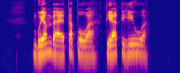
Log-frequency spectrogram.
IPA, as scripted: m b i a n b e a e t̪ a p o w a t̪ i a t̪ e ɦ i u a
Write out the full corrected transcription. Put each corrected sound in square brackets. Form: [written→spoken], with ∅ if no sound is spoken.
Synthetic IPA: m b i a [n→m] b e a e t̪ a p o w a t̪ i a t̪ [e→i] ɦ i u a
